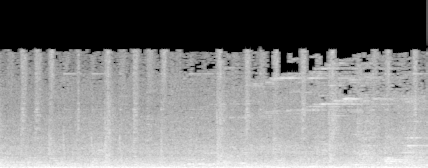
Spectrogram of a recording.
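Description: Restaurant dining-room background: music playing over a steady low rumble and indistinct chatter, with frequent light clicks such as cutlery and dishes.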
